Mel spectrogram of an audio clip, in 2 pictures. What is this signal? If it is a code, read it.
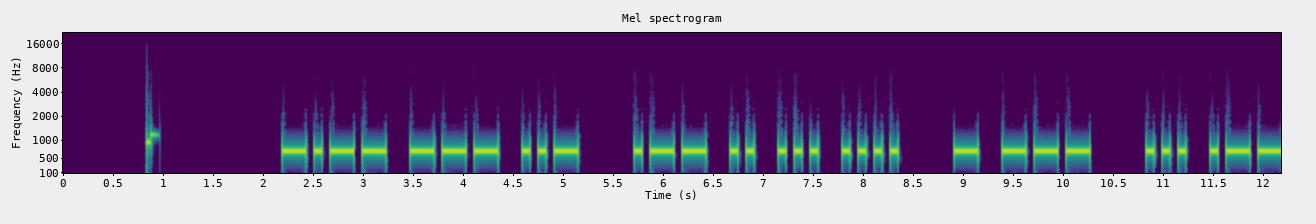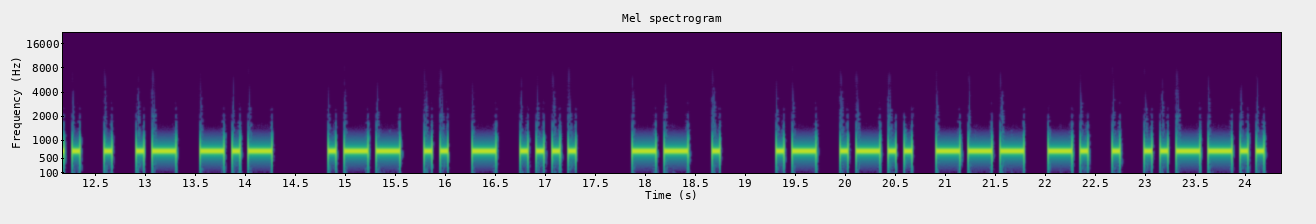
Morse code, heard as a keyed tone, about 15 wpm, 700 Hz. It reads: YOU WISH TO SPEAK WITH ME ALONE?
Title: Sentences from Top 1600 Words 15wpm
